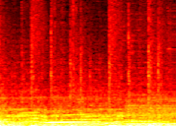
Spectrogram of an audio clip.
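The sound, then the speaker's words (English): A cartoon car speeding off in a chase: a brief, steady engine drone with a high revving whine riding on top and faint tire noise. “The car speeds off. It chases the supervillain.”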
